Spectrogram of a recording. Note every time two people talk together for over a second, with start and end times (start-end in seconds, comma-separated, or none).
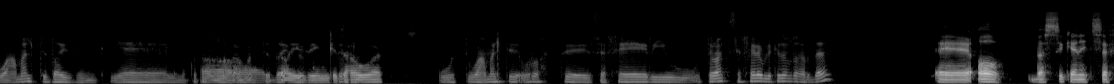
2.0-3.6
